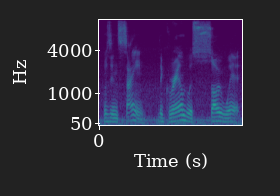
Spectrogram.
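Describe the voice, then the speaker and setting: A man's voice: mid-range voice, takes it slowly, noisy background. A man streaming a game live, chatting casually with viewers and reacting with upbeat exclamations.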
